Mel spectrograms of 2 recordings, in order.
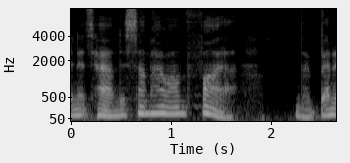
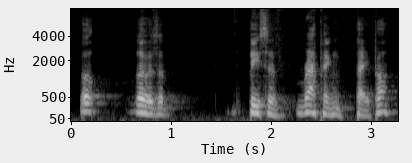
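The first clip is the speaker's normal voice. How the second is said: nervous; 4 semitones higher, 5 dB louder than usual. A narrator's reading. Benedict nervous answer.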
